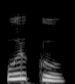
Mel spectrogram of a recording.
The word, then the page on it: ಉರ್ಗು: urgu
